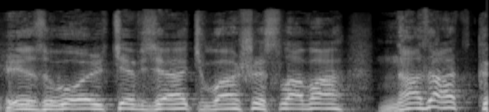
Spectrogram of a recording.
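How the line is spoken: Shout. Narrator (Russian): крикнул Самойленко

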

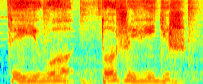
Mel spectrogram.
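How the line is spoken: Bewildered whisper. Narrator (Russian): растерянно спросил комендант все еще шепотом

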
